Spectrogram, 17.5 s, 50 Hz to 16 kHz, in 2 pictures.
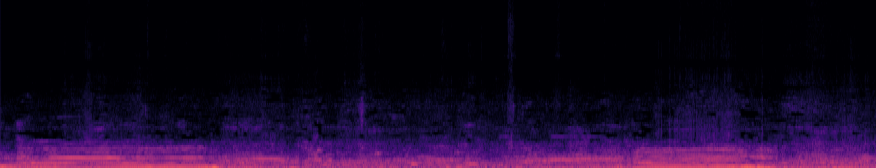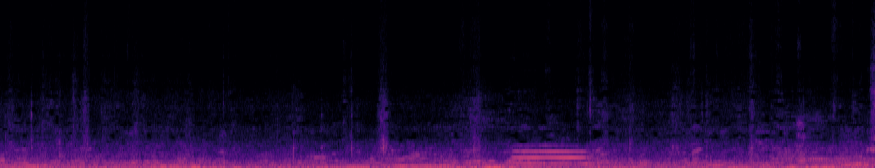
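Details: Cattle at a livestock market in Ambari, Dinajpur, Bangladesh, where improved-breed dairy cows and calves are sold on 25 August 2025; several long, harmonic moos, rising then falling, over steady crowd talk and a man speaking.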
